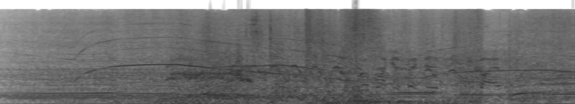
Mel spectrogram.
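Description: Police sirens wail nearby.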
